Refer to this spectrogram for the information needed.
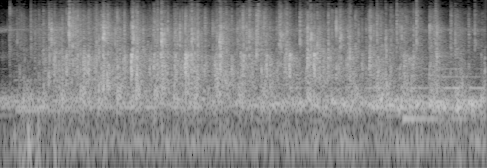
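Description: An audience applauds, a dense, steady crackle of many hands clapping at once that holds at an even, fairly loud level for the whole stretch, with no voices over it.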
